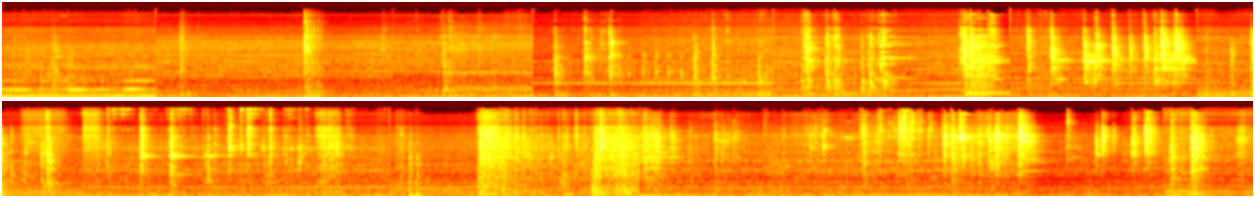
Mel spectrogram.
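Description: Skid steer engine running at the start, then repeated metal clanks, knocks and rattles as the steel gates and fittings of a cattle hoof-trimming chute are worked.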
